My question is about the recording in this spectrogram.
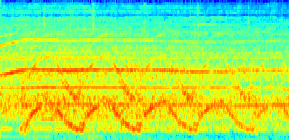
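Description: A siren sound effect played loud over the arena PA in a hip-hop DJ set: a held tone slides up at the start, then fast up-and-down yelp sweeps repeat about four times a second.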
